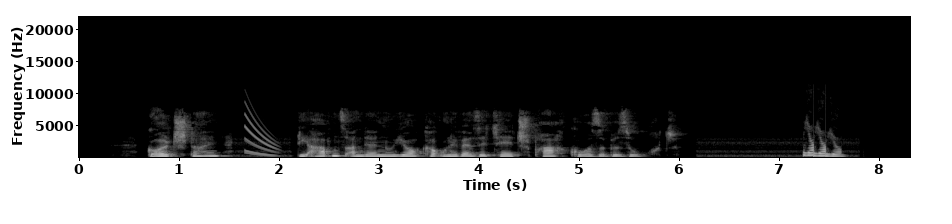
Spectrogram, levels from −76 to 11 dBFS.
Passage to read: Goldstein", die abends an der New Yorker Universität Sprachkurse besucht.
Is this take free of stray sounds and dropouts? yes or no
no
